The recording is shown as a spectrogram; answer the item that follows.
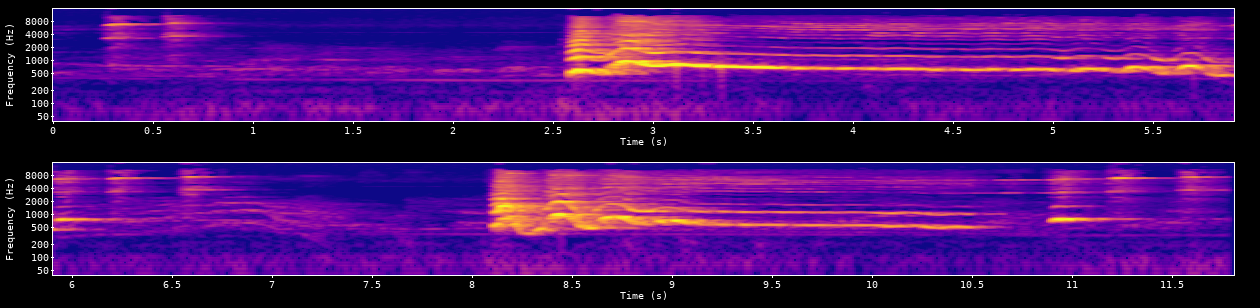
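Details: Female Noble Shepherd wolfdog Yumir, a gray wolf and German Shepherd hybrid, gives two drawn-out howls, a four-second one and a shorter one, both starting sharp and sinking gradually, with a faint short note afterward.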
